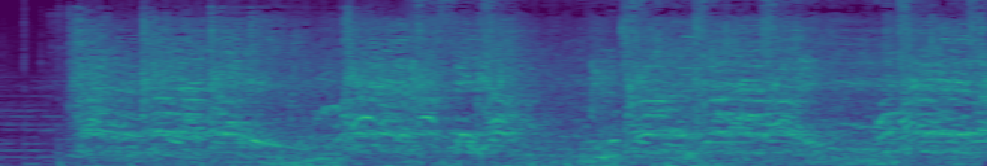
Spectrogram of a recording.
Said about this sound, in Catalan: Entre d'altres, són crits que es van sentir ahir a la manifestació de Rosselló.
